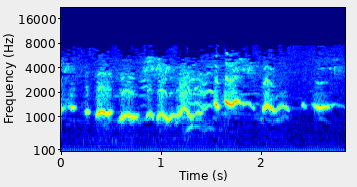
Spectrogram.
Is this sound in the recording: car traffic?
no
